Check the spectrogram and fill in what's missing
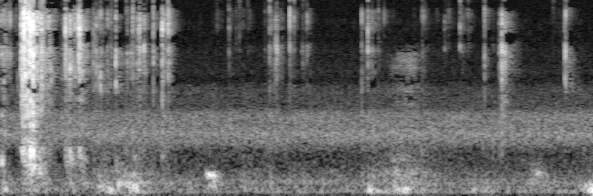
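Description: A small blade scrapes the scored edge of a solid green dry soap bar held in the hand, and cubes crumble off. A loud, bright crunch opens the clip, followed by scattered dry crackles and clicks over a faint steady hiss.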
